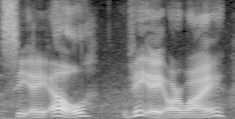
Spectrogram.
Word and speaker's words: Calvary: y it is frequently mispronounced as Calvary which is spelled c a l v a r y which is the place in Jerusalem in the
